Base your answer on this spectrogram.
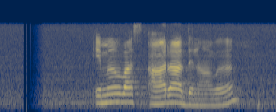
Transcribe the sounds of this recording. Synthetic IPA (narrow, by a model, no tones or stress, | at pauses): ʔeməʋasaːɾaːd̪ənaːʋə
